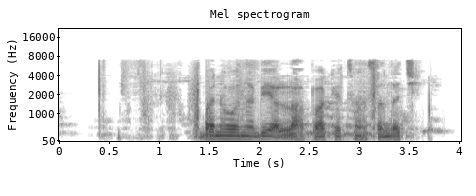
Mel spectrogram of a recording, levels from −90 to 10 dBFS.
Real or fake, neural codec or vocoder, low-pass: fake; vocoder, 44.1 kHz, 80 mel bands, Vocos; 7.2 kHz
